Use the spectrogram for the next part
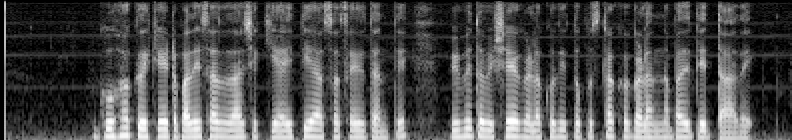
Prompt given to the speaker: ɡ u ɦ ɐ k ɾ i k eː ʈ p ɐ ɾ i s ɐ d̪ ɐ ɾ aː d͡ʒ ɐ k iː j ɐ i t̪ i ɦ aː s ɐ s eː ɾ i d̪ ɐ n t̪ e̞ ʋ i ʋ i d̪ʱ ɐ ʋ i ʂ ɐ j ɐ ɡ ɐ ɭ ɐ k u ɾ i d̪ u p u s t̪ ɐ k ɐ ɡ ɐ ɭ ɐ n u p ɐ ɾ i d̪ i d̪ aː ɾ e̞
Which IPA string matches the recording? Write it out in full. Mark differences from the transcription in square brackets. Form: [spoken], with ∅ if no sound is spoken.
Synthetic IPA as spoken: ɡ u ɦ ɐ k ɾ i k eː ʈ p ɐ ɾ i s ɐ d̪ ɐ ɾ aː d͡ʒ ɐ k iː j ɐ i t̪ i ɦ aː s ɐ s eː ɾ i d̪ ɐ n t̪ e̞ ʋ i ʋ i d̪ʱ ɐ ʋ i ʂ ɐ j ɐ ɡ ɐ ɭ ɐ k u ɾ i [t̪] u p u s t̪ ɐ k ɐ ɡ ɐ ɭ ɐ [nː] u [b] ɐ ɾ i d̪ i [d̪ː] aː ɾ e̞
